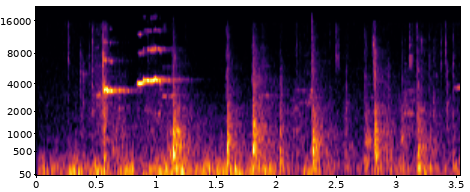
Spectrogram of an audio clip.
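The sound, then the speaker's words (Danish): A gust of wind forces peeling swinging saloon doors open in a bar. A high, squealing hinge creaks, then the doors bang repeatedly against the wall in a loose, uneven series of knocks over a steady low rumble of wind. “Et vindstød tvinger de afskallede salondør op, så de hamrer ind i væggen, og med et bryder den kolde tavshed, der ellers har spredt sig i rummet.”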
